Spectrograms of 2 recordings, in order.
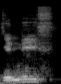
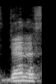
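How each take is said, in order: First: The name is pronounced the foreign way. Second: The name is pronounced the English way. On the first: "Denise in uh over there" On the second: "It's Dennis in English"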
